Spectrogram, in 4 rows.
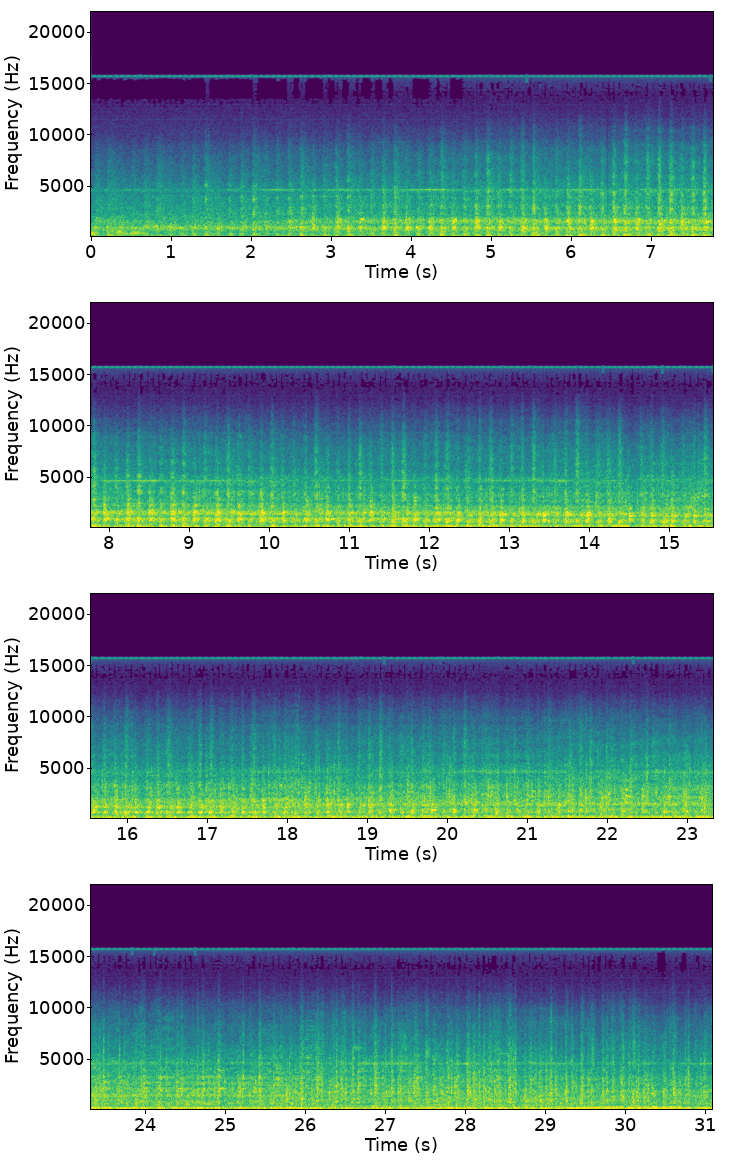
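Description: A 2-8-2 steam locomotive passing with its train, steam hissing, then freight cars rolling by with a clickety-clack on the rails. The sound builds over the first several seconds as the train approaches, then holds steady.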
